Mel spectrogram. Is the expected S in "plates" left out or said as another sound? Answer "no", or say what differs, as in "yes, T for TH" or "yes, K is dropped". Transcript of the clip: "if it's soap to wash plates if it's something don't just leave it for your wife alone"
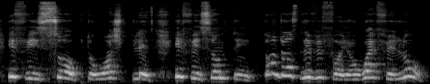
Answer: yes, S is dropped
